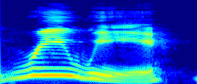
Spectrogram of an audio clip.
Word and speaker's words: REWE: It's spelled R-E-W-E, Riwi Virtual Eatery.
